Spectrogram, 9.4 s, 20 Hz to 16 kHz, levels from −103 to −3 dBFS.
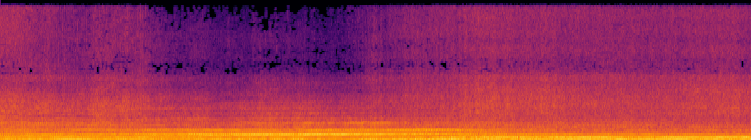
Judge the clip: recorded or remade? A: recorded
